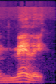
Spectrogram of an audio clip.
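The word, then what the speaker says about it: Mélee: And okay, melee. Good pronunciation. It's all the same in English, but the ME is pronounced like May.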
